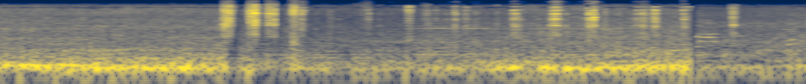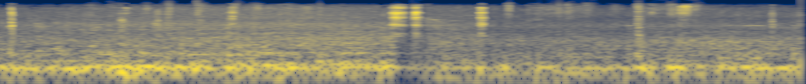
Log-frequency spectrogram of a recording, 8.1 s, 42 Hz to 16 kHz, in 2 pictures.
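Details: 2005 Ford Escape that won't start: the starter turns the engine over in uneven bursts amid key clicks but never fires; cranks without starting. A faulty valve in the combustion chamber is suspected, not confirmed.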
